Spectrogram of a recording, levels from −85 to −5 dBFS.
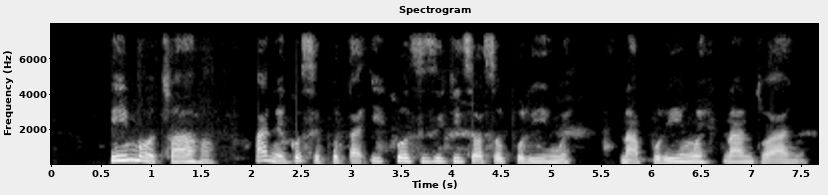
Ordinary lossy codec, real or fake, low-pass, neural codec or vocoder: none; real; 7.2 kHz; none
